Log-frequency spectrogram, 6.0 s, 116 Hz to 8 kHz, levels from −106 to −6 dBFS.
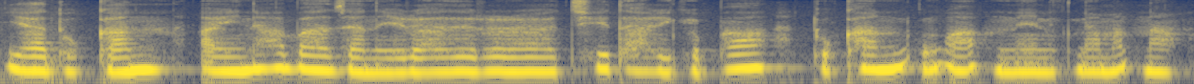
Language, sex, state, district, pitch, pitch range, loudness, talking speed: Garo, female, Meghalaya, West Garo Hills, 230 Hz, 225-250 Hz, -13 LUFS, 110 wpm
